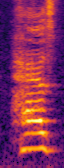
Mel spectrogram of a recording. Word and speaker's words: Huh: The second pair, or second couple, this couple has to do with time. The African ancestors taught us of time. Ha, spelled H-U-H. Ha, and let me go back and spell Nun. Nun is spelled N-U-N, sacred divine masculine.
